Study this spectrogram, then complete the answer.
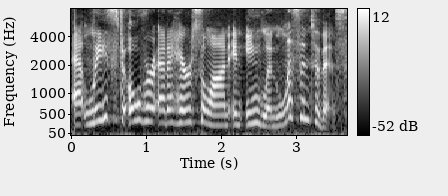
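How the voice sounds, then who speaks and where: A woman is speaking. Her pace is moderate. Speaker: television news anchor. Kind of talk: TV news anchor reel. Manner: upbeat, bubbly, playful.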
